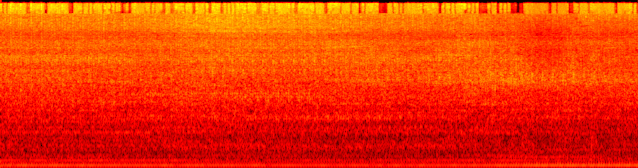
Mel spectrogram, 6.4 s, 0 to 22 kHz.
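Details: Honda CRX with swapped K24 on Haltech ECU, idling while a mechanical vacuum gauge reads about 22 of vacuum, matching the Denso OEM MAP sensor: smooth, steady low hum with a hiss over it, no misses or knocks; normal idle.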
